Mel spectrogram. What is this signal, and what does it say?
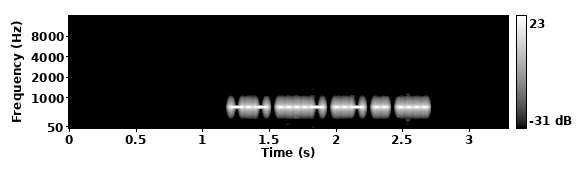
Morse code, heard as a keyed tone, about 40 wpm, 700 Hz. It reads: K4UIH
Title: USA Call Signs - 5 Characters - Repeated 2x - 40wpm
